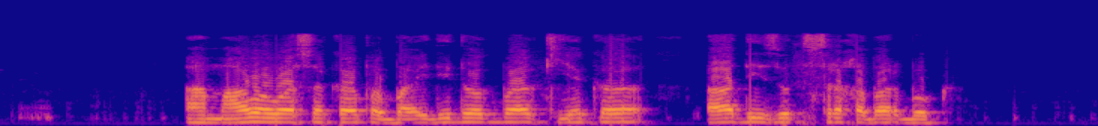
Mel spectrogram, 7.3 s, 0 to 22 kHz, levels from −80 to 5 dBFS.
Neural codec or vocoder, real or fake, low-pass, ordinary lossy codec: none; real; 7.2 kHz; AAC, 48 kbps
